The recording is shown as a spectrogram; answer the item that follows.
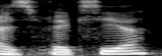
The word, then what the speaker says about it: asphyxia: Asphyxia.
